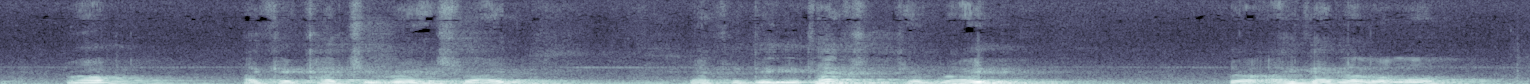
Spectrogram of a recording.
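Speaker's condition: Cerebral palsy; speech

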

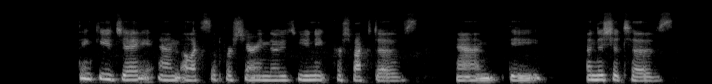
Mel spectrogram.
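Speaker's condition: No condition

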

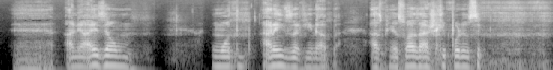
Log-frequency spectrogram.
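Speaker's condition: Cerebral palsy, mild; wheelchair user, motor function affected; voice mildly affected, occasional voice breaks

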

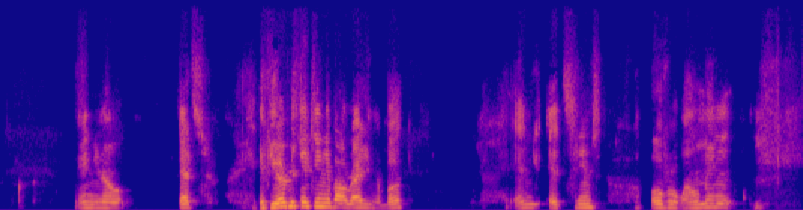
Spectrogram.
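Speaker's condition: Cerebral palsy; multiple surgeries since infancy

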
